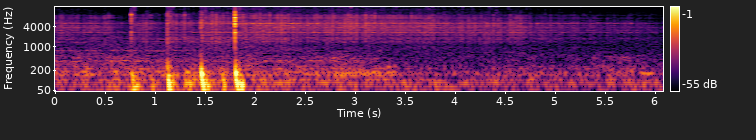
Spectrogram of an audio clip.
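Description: Four light clicks from a diecast Hot Wheels car being handled between the fingers, all within the first two seconds, then faint room hiss.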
